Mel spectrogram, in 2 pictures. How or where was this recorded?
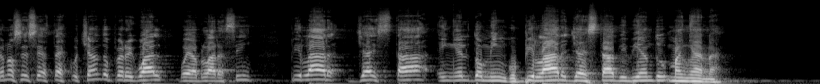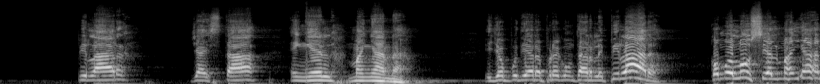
large echoing room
